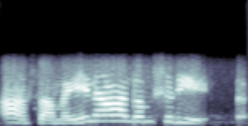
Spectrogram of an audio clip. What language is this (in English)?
Sanskrit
